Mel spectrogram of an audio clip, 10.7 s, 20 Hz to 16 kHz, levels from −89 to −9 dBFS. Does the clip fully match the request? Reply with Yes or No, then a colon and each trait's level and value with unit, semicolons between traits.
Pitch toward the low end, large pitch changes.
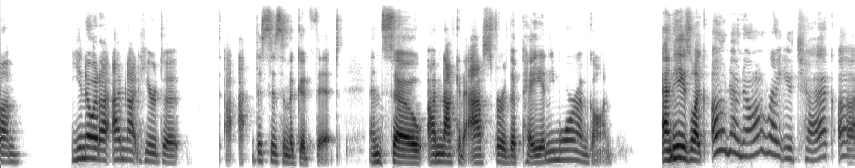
No: high, 190 Hz; wide, 7.0 semitones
